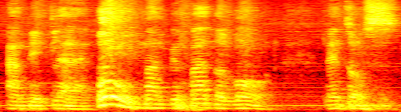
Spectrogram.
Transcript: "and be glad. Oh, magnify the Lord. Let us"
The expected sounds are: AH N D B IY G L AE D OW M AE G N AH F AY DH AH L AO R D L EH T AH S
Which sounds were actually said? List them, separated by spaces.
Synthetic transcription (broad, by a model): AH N B IY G L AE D OW M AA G AH F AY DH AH L AO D L EH T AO S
